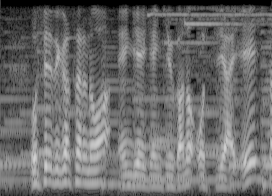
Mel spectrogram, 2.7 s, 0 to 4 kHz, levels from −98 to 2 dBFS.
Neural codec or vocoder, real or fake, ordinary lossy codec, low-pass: none; real; none; 3.6 kHz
